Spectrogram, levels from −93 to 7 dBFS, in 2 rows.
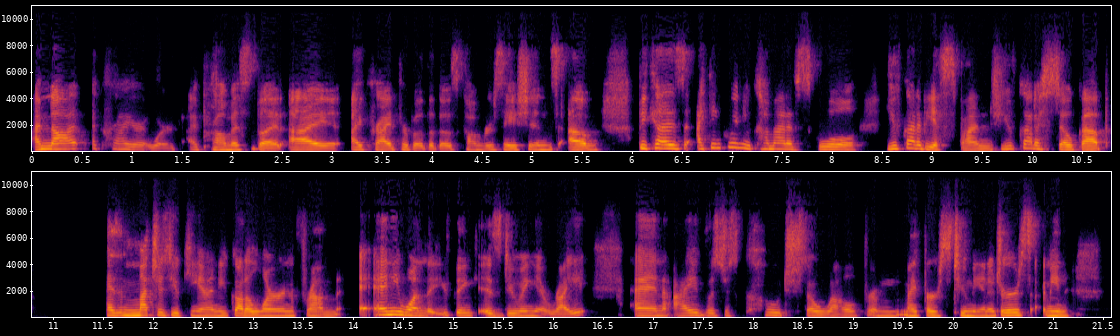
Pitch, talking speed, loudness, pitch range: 175 Hz, 195 wpm, -24 LUFS, 160-205 Hz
